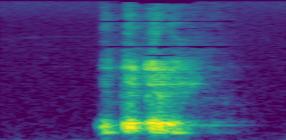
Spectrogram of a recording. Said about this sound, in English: I had a sandwich for lunch today. I think some of those little particles are causing me to cough more than normal. Don't worry, I don't have COVID.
